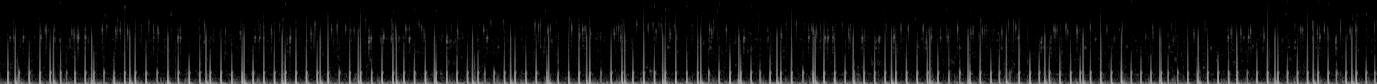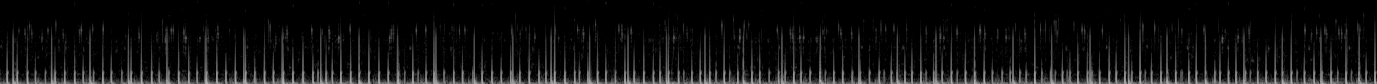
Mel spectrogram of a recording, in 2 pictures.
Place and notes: Hydrophone stereo drips part of the source material for Walking Holme, an audio and video installation for Holmfirth Arts Festival.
